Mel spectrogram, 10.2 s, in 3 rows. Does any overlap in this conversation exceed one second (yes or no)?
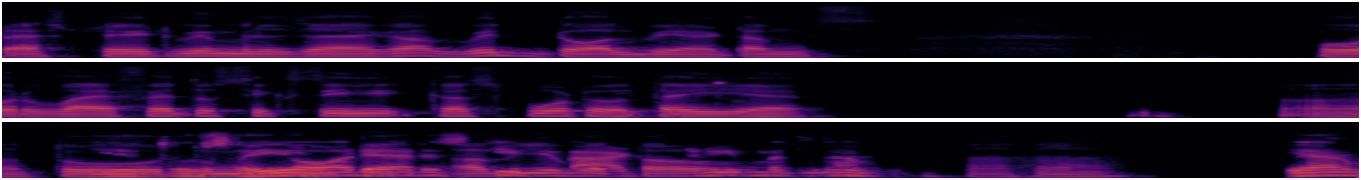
yes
